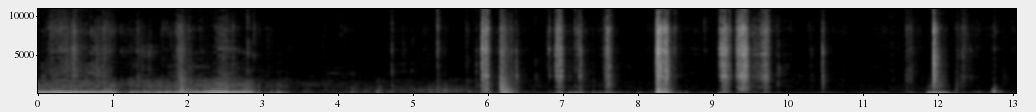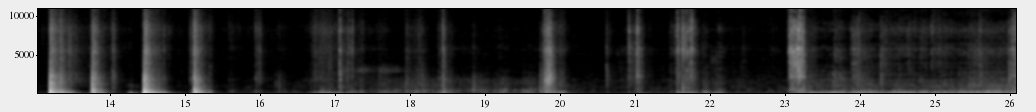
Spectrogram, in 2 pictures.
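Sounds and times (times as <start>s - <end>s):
hand tools and metal parts clinking: 23.0s - 26.0s.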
